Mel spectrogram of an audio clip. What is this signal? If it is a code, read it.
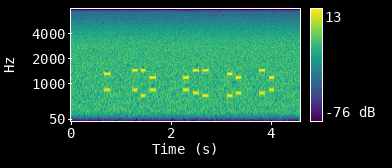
DTMF, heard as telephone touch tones, dialled by hand, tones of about 100 ms, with phone line noise. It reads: 8 937 763 24 67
